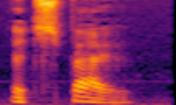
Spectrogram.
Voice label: 't Spui, Dutch

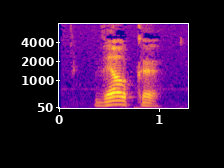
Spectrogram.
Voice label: "welke", Dutch

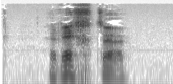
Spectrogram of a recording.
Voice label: "rechter", Dutch

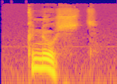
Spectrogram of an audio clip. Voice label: "knoest", Dutch

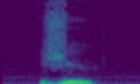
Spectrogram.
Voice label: "jus", Dutch

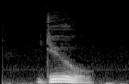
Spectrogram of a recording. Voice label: "duw", Dutch

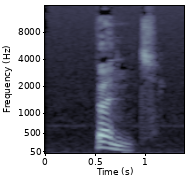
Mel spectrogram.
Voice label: "punt", Dutch

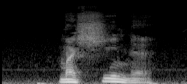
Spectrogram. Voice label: "machine", Dutch

